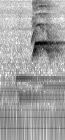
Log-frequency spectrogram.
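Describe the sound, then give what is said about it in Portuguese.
A pet cockatiel gives one brief, bright whistled call over a low steady background hum, loud against the quiet before and after it. “minha calopsita gosta de, de pregar. Ela está calada. Eu comecei a live e ela começa a pregar.”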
